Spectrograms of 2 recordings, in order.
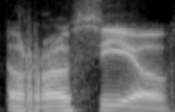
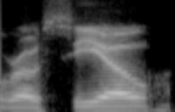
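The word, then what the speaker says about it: Rocío: please apologize to her but tell us the pronunciation it's Rosio so r o c iio Rosio uh means morning do drop in case that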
